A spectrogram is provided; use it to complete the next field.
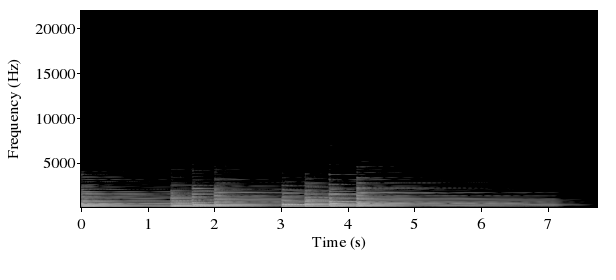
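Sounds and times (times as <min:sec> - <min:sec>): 
piano fragment: 0:00.0 - 0:07.3.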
